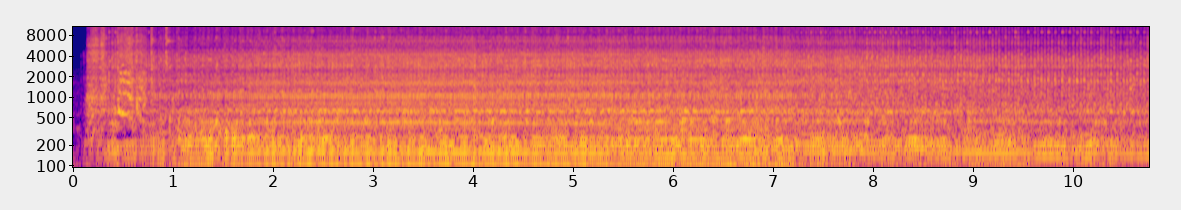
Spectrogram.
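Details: 1988 Johnson Evinrude 6 hp two-stroke outboard, fuel cap on loosely, primer bulb and carb full: starts, runs unevenly, then fades and stalls from fuel starvation; the plastic-top carburetor is suspected.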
